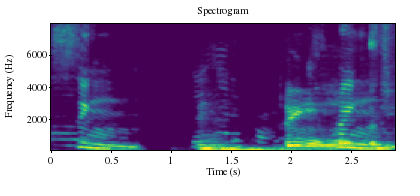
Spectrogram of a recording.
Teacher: Khi mà âm cuối này sụt lưỡi lại hơi ừng một tí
